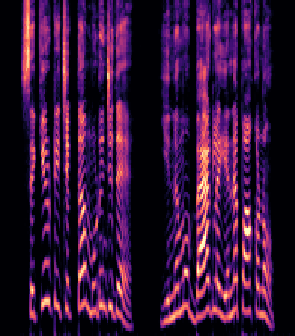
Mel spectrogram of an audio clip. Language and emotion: Tamil, angry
